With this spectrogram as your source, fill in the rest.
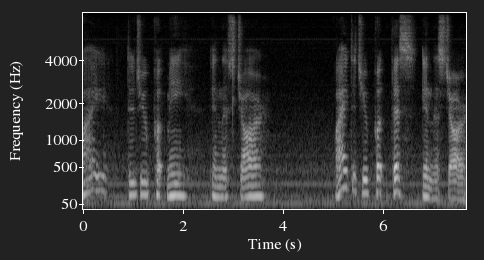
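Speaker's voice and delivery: distressed, upset creature voice, high and slow. Voicing a creature trapped in a jar: upset trapped creature voice. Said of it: "it's quite upset".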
